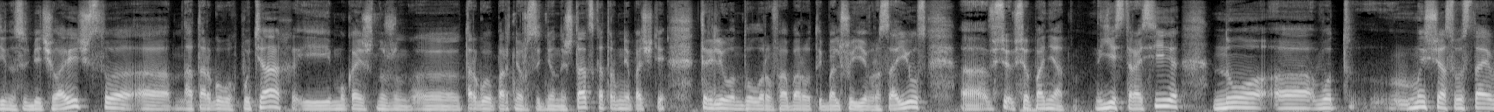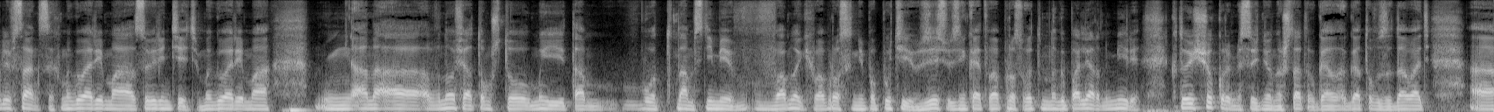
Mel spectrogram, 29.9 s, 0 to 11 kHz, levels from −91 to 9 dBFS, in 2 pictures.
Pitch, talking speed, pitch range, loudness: 105 Hz, 150 wpm, 95-115 Hz, -13 LUFS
